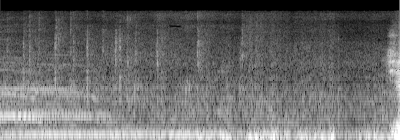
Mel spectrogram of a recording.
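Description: Outdoor street background in a pause between speech: a steady low hum like vehicle traffic for about the first second, with faint voices behind it.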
